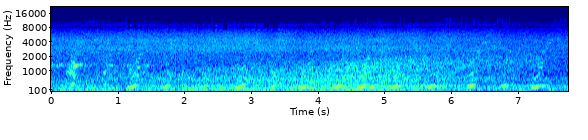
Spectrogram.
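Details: Humpback whale song: a rapid series of short, low upswept chirps repeating roughly twice per second, with a few faint higher tones early on, set against a dense low-frequency underwater hiss.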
